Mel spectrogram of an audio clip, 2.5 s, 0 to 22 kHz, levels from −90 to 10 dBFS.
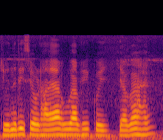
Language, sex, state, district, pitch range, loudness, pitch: Hindi, male, Jharkhand, Palamu, 150-165 Hz, -13 LUFS, 155 Hz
